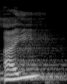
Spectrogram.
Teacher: menghadapi huruf ya maka cara baca Nun sukunnya adalah dileburkan ke ya masuk Ai disertai dengung jadi di sini kita tahan Aya huruf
